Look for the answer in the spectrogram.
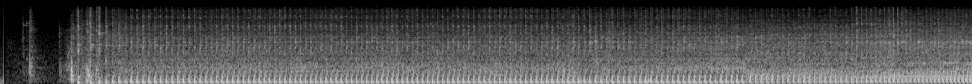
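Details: Rebuilt Troy-Bilt mower cutting grass, after new piston rings and a brand-new carburetor adjusted about half a turn. Holds a strong, even bark under cutting load with no misses or knocks; normal running under load.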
